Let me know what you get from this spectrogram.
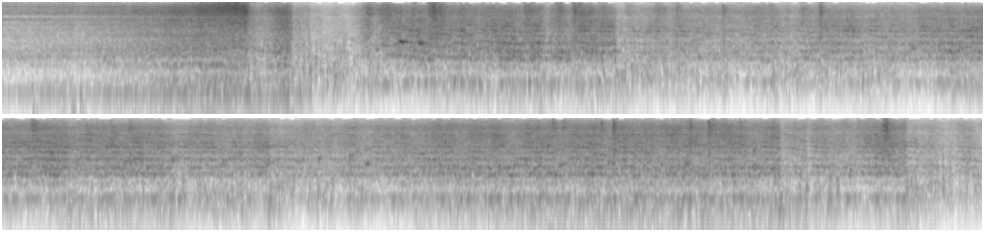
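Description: A train passing close by on the station tracks. There is a steady hum during the first three seconds, then about sixteen seconds of continuous wheel-on-rail rolling noise with steady ringing tones and repeated clicks over the rail joints.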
